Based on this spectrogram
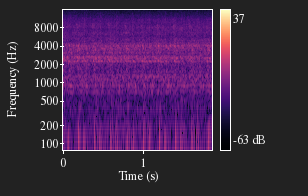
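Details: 2005 Club Car Precedent gas golf cart (intermittent start, runs only on full choke): steady chuffing about five beats a second while cranking, never catching, after the fuel was drained. Owner suspects a degraded fuel pump diaphragm giving too little suction.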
